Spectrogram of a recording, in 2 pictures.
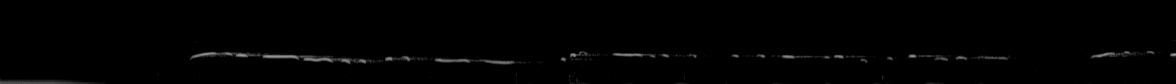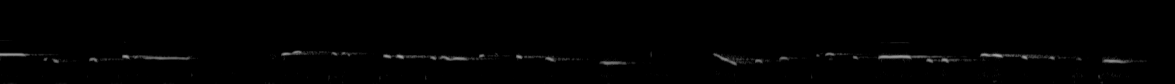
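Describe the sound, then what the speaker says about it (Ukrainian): A lone whistler repeats the same cheerful melody in phrase after phrase, clear and steady against a silent night backdrop, with brief pauses between lines. "Свистун завжди насвистує одну й ту ж саму мелодію."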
